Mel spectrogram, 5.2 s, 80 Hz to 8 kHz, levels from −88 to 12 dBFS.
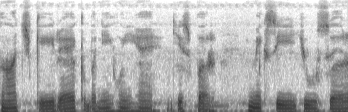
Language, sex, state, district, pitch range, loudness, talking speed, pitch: Hindi, male, Uttar Pradesh, Lalitpur, 90-105 Hz, -16 LUFS, 125 wpm, 95 Hz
